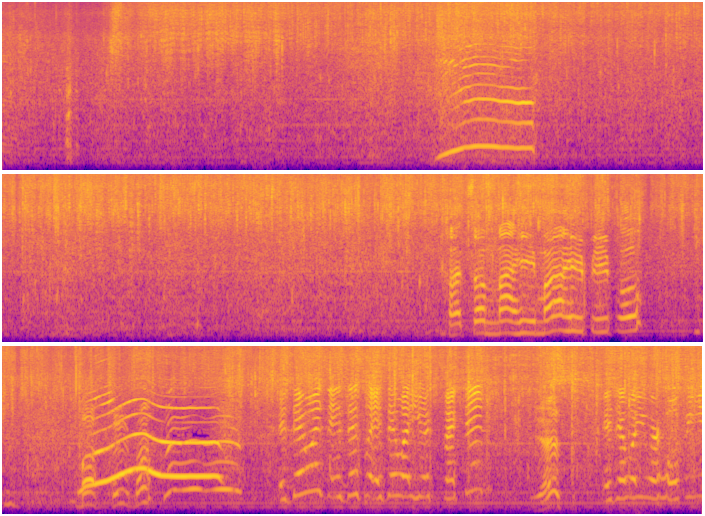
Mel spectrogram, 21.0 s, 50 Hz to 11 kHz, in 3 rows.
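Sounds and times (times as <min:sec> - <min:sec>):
hose water trickling: 0:00.0 - 0:21.0
person voicing a rising note: 0:04.3 - 0:05.4, 0:14.8 - 0:16.4.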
